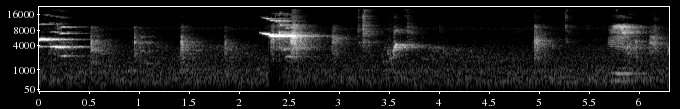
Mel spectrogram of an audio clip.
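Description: A grey parrot gives high, clear electronic-sounding whistles and beeps, with one loud bright tone midway, mixed with a few short clicks.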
